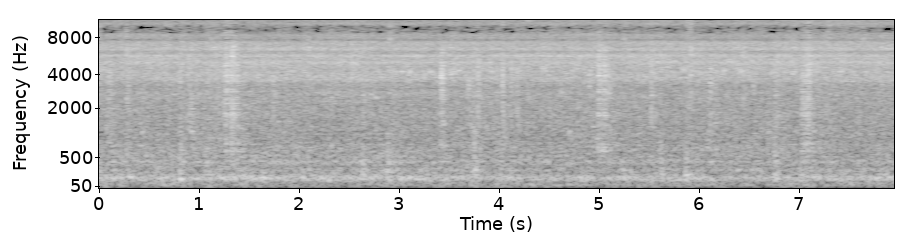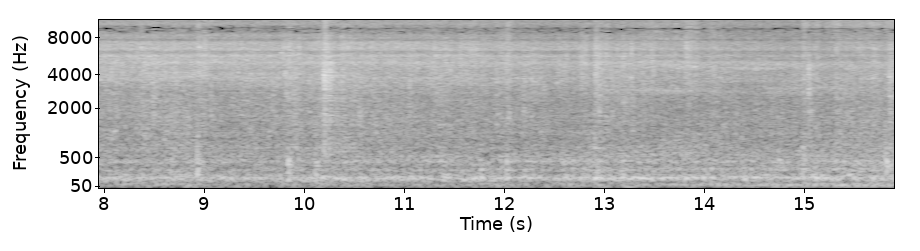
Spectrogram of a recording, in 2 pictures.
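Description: Wheels clack on rail joints at a steady pace.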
